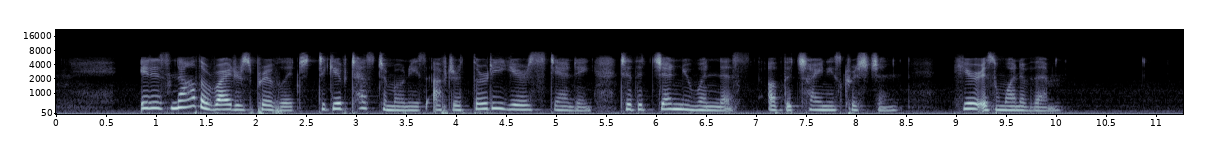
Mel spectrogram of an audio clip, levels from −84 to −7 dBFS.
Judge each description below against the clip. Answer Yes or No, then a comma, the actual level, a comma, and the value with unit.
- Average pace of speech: No, slow, 130 wpm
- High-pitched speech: Yes, high, 205 Hz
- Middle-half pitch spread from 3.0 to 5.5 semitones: Yes, average, 4.7 semitones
